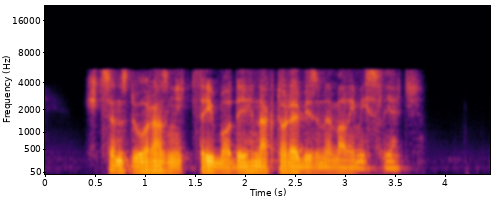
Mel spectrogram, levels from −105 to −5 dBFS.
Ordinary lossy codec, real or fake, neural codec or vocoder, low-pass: MP3, 48 kbps; fake; codec, 16 kHz, 1 kbps, X-Codec, WavLM features, trained on Multilingual LibriSpeech; 5.4 kHz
